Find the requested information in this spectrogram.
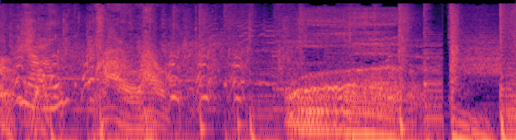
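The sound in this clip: A human voice imitating a dog's barking, a long rapid string of loud, rhythmic woofing bursts.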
